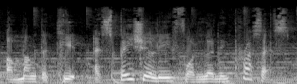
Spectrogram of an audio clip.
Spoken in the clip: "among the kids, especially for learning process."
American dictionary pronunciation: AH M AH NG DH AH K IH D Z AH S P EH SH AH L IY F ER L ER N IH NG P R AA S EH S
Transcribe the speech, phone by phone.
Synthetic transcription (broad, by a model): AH M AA NG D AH K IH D AH S P EH SH AH L IY F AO L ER N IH NG P R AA S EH S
